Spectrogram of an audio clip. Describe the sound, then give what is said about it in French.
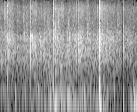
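Applause fills a church hall as a group claps steadily and loudly, with a dense, even patter and a few sharper individual claps standing out, and no one speaking. “Une bonne main d'applaudissement.”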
